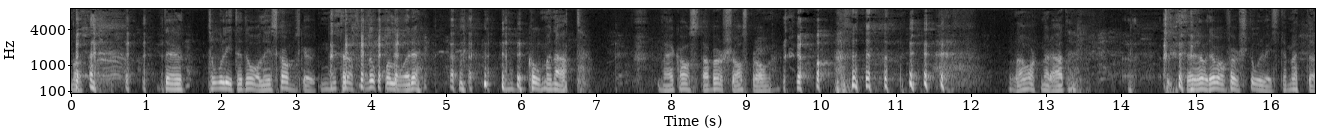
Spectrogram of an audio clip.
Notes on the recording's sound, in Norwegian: Jakt og historier live fra Lierne. Denne gangen er det et opptak fra en livepodkast i Lierne i sommer, først har vi med en gjest som på ingen måte visste han skulle på scenen.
